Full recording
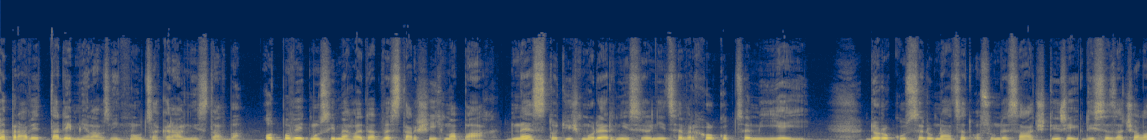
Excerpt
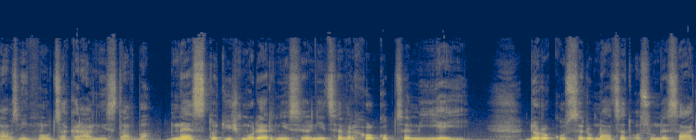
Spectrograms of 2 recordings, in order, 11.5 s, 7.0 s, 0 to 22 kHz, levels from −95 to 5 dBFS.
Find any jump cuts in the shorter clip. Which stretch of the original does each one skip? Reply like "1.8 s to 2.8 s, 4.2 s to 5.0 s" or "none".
2.5 s to 5.0 s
